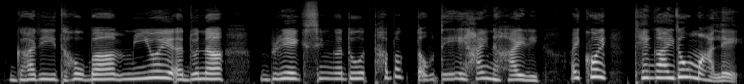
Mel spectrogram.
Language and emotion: Manipuri, fearful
